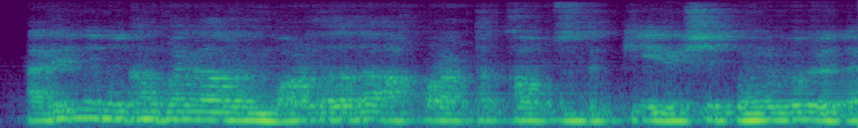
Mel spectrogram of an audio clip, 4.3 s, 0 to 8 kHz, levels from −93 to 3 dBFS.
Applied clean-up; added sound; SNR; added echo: neural separator model SepFormer DNS4.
